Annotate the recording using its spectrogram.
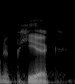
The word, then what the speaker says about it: Quinnipiac: Quinnipiac.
